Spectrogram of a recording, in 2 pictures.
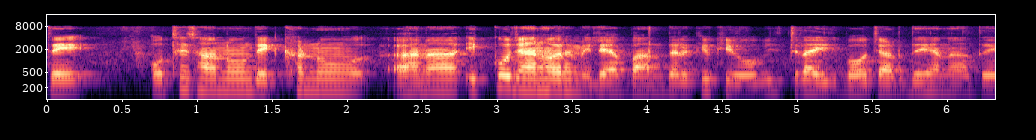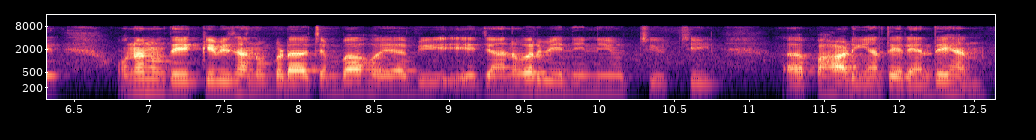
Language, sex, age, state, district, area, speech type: Punjabi, male, 18-30, Punjab, Rupnagar, urban, spontaneous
